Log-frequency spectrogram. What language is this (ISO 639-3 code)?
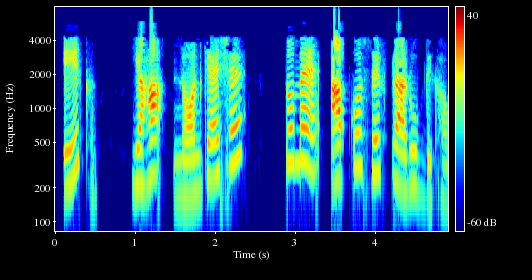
hin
